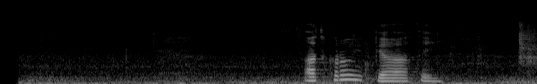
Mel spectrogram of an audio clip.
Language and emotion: Russian, sad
